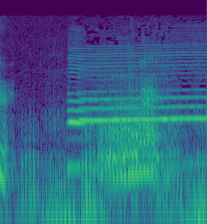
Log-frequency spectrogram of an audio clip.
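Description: A cat purring, joined about two-thirds of a second in by a few sustained music notes.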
